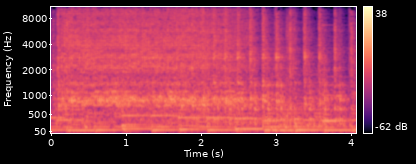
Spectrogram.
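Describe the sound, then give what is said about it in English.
A prize wheel spins with a fast, even run of mechanical ticks that grows more distinct toward the end, set over a steady, low rhythmic backing throughout. “So let's give the wheel a spin and see what it lands on.”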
